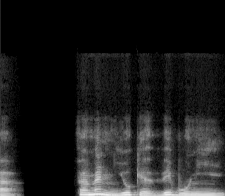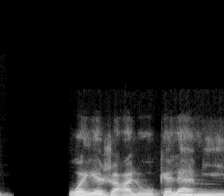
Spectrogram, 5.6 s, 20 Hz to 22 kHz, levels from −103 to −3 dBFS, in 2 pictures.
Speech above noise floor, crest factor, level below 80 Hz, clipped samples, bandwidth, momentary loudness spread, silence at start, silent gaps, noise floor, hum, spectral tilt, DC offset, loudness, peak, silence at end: over 72 dB; 14 dB; -68 dBFS; under 0.1%; 8 kHz; 10 LU; 0 s; 0.29-0.92 s, 2.97-3.64 s; under -90 dBFS; none; -8.5 dB/octave; under 0.1%; -19 LUFS; -6 dBFS; 0 s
